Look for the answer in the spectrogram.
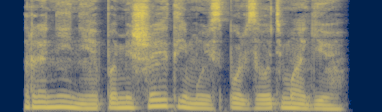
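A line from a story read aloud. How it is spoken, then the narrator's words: Sighing. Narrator (Russian): Шейла вздохнула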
